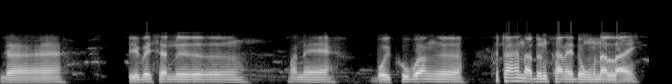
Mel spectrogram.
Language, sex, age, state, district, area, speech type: Bodo, male, 30-45, Assam, Udalguri, rural, conversation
